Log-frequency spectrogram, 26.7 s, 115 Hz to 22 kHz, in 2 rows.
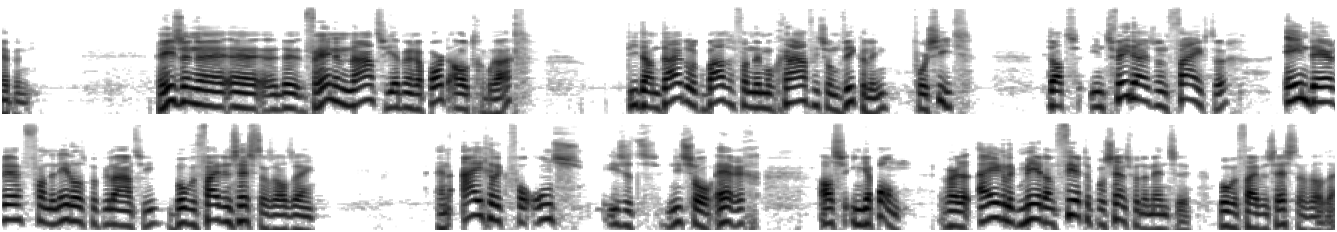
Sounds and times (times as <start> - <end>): Speech: 0.0 - 0.4, 1.6 - 5.3, 6.3 - 9.8, 10.4 - 16.5, 17.6 - 26.6.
